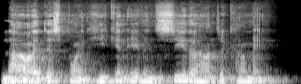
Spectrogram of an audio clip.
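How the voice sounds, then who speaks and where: A man leads a devotional scripture class in a temple hall, weaving in stories for his audience while frequently chuckling and repeating himself. His fairly high, slightly mellow voice has vocal fry and a normal speed, and the poor recording is roomy with a little hiss or hum.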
